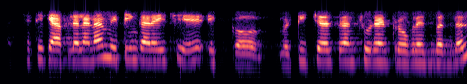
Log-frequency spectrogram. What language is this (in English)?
Marathi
